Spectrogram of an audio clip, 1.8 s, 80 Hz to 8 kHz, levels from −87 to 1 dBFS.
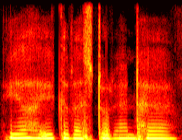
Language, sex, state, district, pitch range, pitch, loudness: Hindi, female, Jharkhand, Deoghar, 200-215 Hz, 205 Hz, -13 LUFS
